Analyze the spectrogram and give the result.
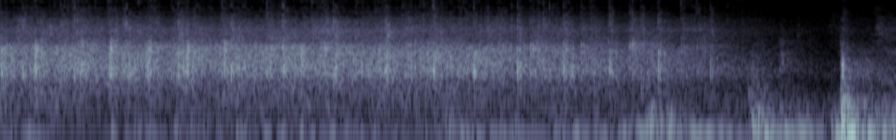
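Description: An audience claps steadily for about six seconds, a dense patter of many hands that thins out toward the end, followed by a soft thump.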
